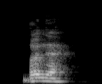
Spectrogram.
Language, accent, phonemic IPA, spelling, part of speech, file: French, Canada, /bɔ.nɛ/, bonnets, noun, LL-Q150 (fra)-bonnets.wav
- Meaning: plural of bonnet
